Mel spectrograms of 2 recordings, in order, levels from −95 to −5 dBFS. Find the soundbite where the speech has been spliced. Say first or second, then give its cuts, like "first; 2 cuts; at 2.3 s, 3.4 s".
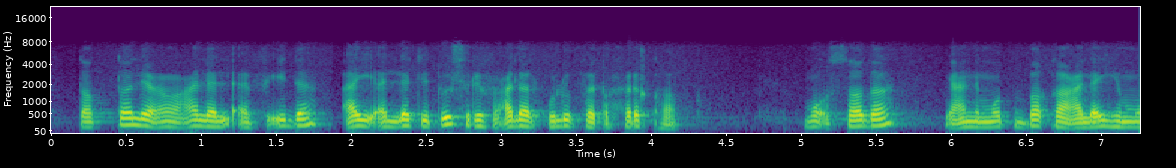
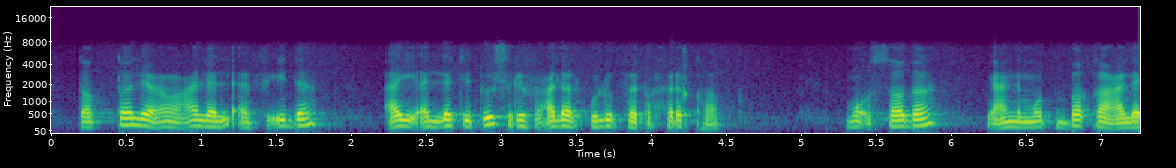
first; 1 cut; at 1.9 s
